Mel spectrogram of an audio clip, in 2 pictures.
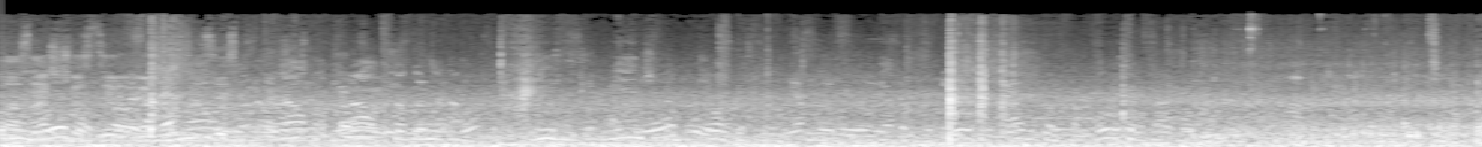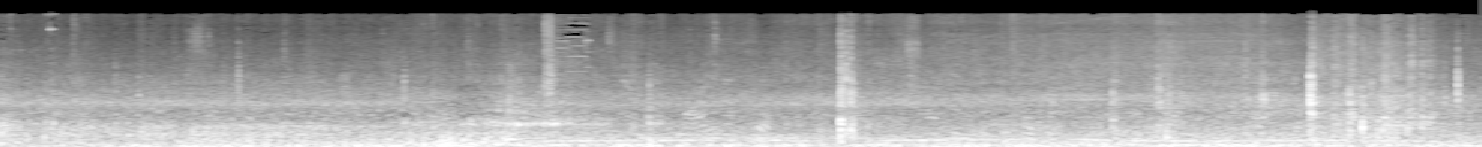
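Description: Several men talk casually nearby, outdoors.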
